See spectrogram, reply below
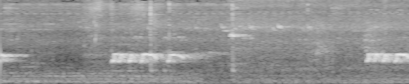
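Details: Singing zebra dove (local type) used as a lure to make birds sing quickly: a clipped phrase at the start, then a full low rolling trill of rapid coos, and another beginning at the end, with steady hiss behind.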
